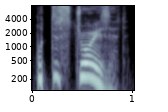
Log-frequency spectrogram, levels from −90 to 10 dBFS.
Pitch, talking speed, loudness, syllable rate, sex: 170 Hz, 175 wpm, -16 LUFS, 4.2 syllables/s, male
